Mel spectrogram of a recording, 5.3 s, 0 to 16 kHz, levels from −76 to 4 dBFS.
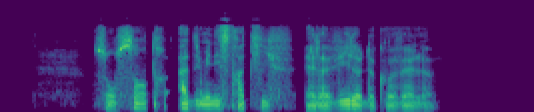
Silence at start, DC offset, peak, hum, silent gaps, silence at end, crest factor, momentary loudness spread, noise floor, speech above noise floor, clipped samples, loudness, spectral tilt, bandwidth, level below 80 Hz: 0.95 s; under 0.1%; -4 dBFS; none; none; 1 s; 20 dB; 13 LU; -82 dBFS; 60 dB; under 0.1%; -20 LUFS; -3.5 dB/octave; 9.6 kHz; -44 dBFS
